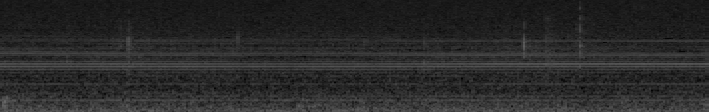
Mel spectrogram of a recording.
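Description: Faint steady electrical hum, with a few soft clicks about a second in and again around four seconds in.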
